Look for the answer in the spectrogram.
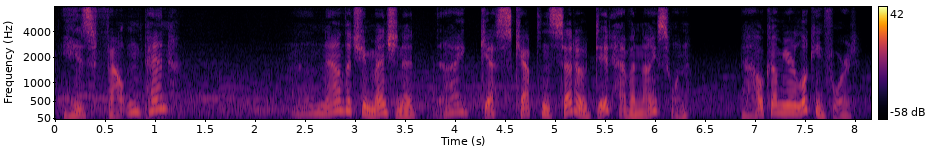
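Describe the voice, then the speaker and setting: An earnest, animated young soldier, higher-pitched. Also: male voice, moderate pace, soft background music. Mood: curious, hesitant. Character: earnest, friendly young male soldier, easily flustered. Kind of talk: English anime game voice acting.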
